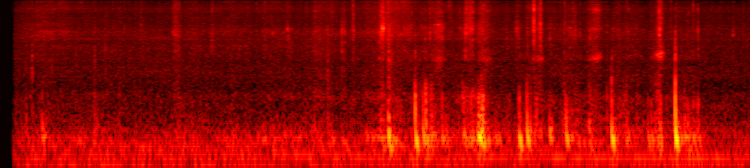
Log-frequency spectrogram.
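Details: Male Russian tortoise named Huggy Bear mating with a female named Hutch in spring, giving short low squeaky grunts that come in quick bursts after a quiet start, with light tapping and shell-knocking sounds between them.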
